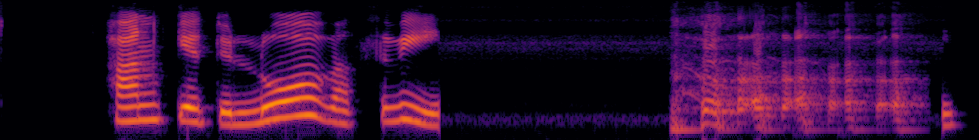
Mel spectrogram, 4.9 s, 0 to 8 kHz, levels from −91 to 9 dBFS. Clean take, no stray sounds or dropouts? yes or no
no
